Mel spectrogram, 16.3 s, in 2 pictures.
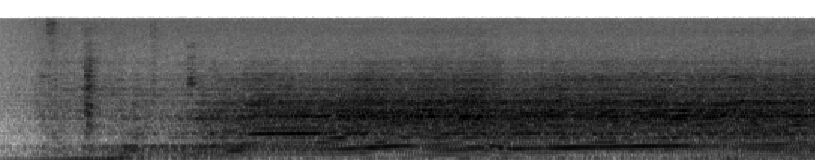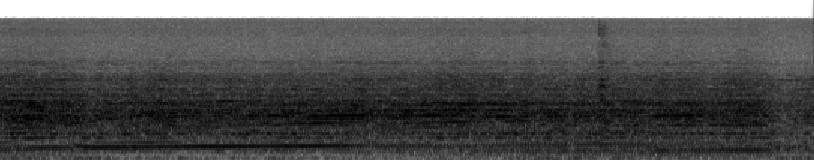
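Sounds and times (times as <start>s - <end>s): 
car accelerating from 0 to 70 mph with sliding window open: 0.8s - 16.2s.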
